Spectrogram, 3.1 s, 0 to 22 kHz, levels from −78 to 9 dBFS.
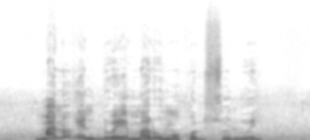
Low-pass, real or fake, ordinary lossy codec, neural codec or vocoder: none; fake; none; codec, 44.1 kHz, 3.4 kbps, Pupu-Codec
